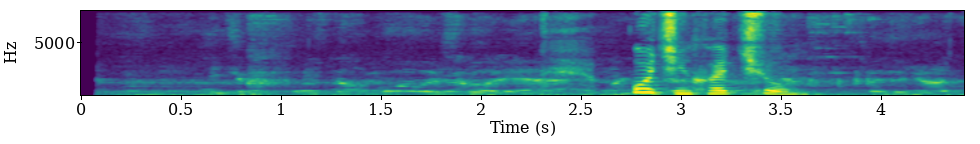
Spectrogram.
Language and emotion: Russian, positive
